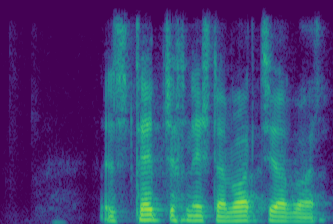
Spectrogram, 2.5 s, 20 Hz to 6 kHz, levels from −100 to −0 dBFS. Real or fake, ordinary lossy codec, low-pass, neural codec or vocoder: fake; Opus, 64 kbps; 5.4 kHz; codec, 24 kHz, 1 kbps, SNAC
